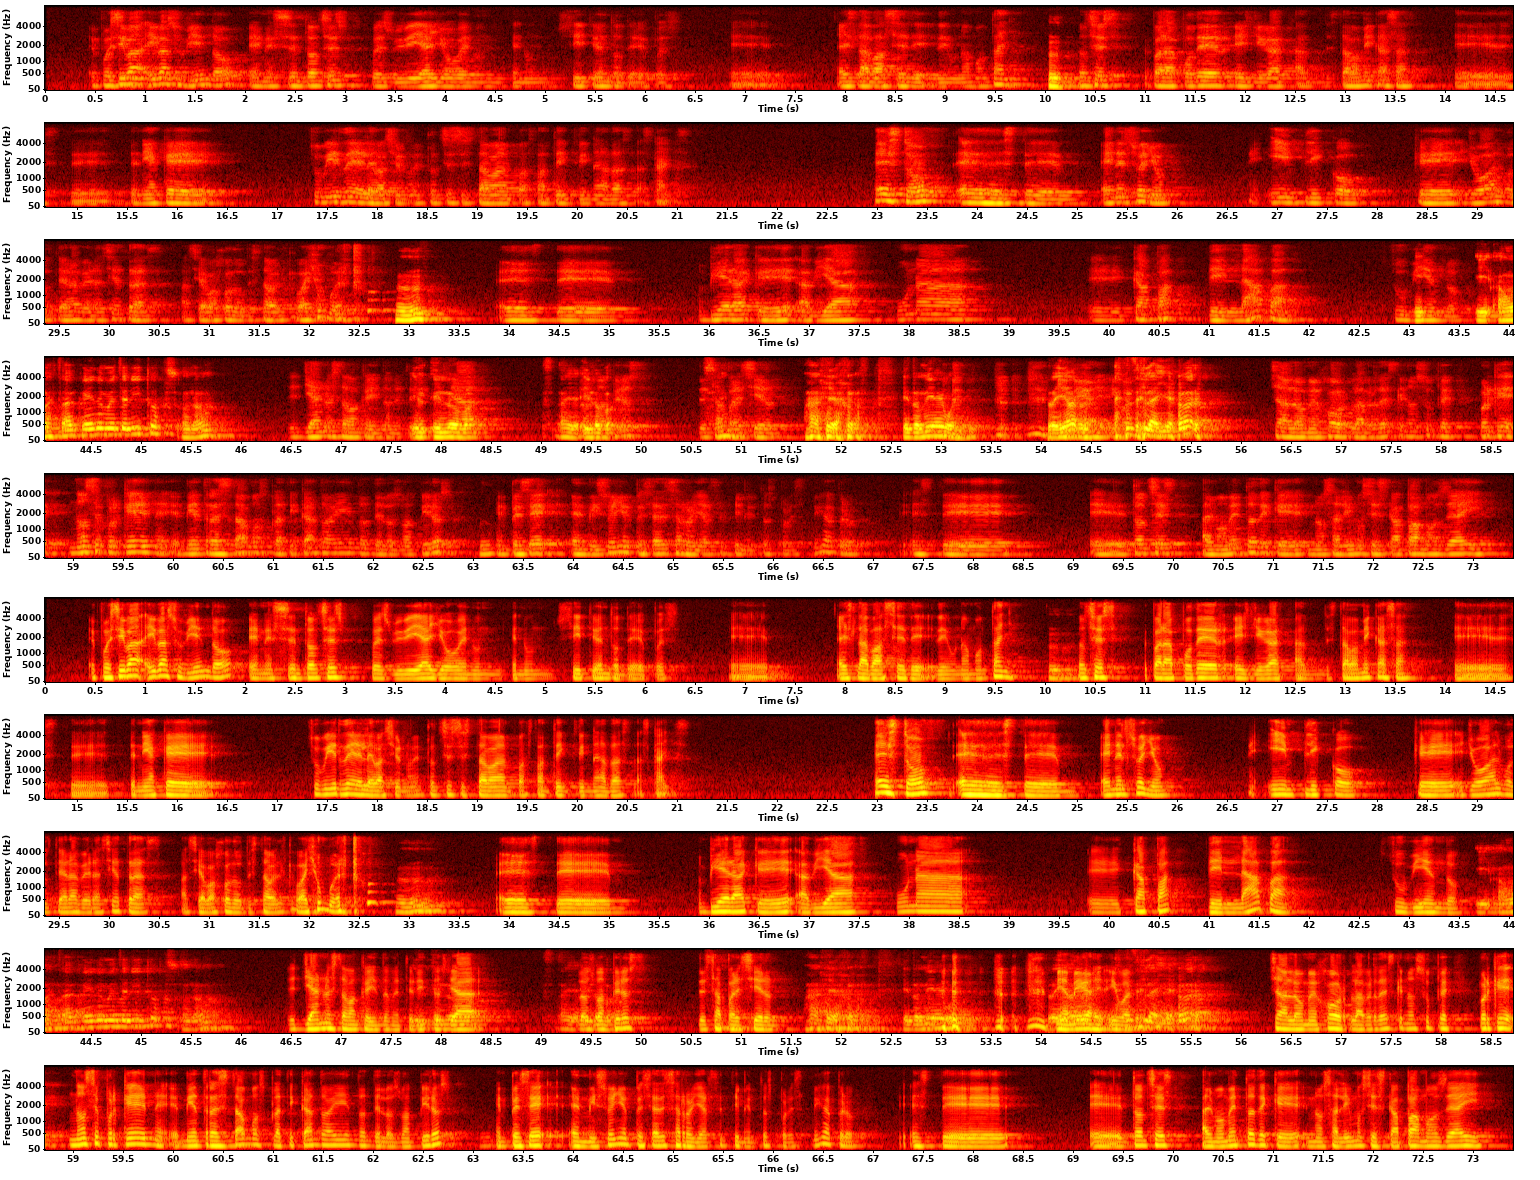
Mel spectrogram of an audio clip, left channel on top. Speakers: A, on the right; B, on the left.
A: eh, pues iba, iba subiendo. En ese entonces, pues vivía yo en un, en un sitio en donde pues eh, es la base de, de una montaña.
B: Mm.
A: Entonces, para poder eh, llegar a donde estaba mi casa, eh, este, tenía que subir de elevación, ¿no? Entonces estaban bastante inclinadas las calles. Esto, eh, este, en el sueño implicó que yo al voltear a ver hacia atrás, hacia abajo donde estaba el caballo <laughs> muerto,
B: Mm.
A: este, viera que había una eh, capa de lava subiendo
B: ¿Y, y aún están cayendo meteoritos o no?
A: eh, ya no estaban cayendo meteoritos,
B: Y, y los...
A: ya
B: va- ah, ya,
A: los
B: y los
A: vampiros
B: va-
A: desaparecieron.
B: ¿Sí? Ah, ya. <laughs> Y tu amiga igual.
A: <laughs>
B: Se la
A: Mi
B: llevaron.
A: amiga igual.
B: <laughs> Se la llevaron.
A: O sea, a lo mejor, la verdad es que no supe, porque no sé por qué en, eh, mientras estábamos platicando ahí en donde los vampiros,
B: Mm,
A: empecé, en mi sueño empecé a desarrollar sentimientos por esa amiga, pero este, eh, entonces, al momento de que nos salimos y escapamos de ahí,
